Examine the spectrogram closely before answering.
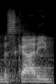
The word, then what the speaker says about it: biscotti: we get on pronouncing biscotti bisc I was saying like biscuits but bisc oh but you say biscotti that makes sense too yeah there's something sort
